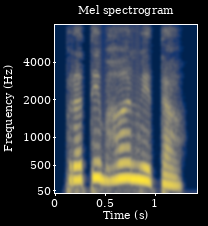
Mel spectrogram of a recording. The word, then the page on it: ಪ್ರತಿಭಾನ್ವಿತ: prati bhānvita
